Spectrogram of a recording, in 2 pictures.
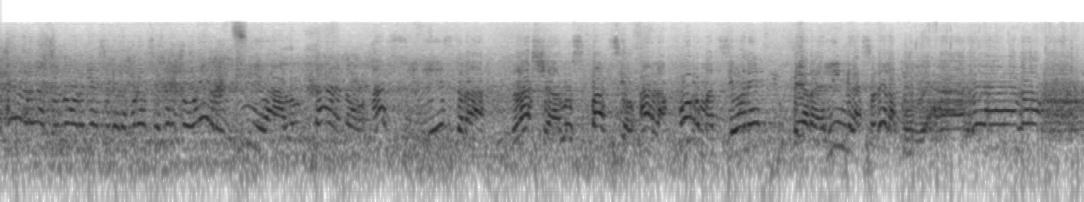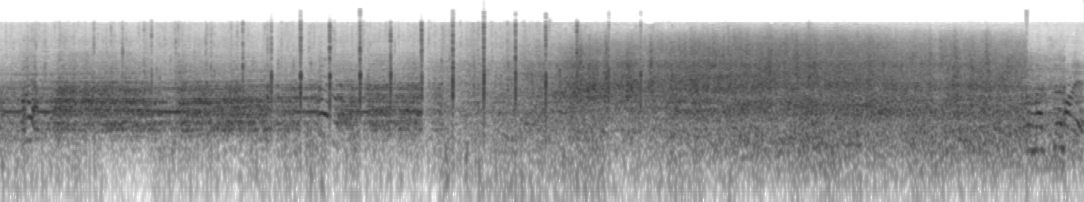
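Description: Jet planes roar loudly overhead.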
